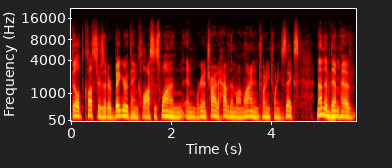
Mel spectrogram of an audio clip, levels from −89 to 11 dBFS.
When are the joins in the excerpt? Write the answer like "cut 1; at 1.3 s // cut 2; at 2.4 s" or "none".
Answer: none

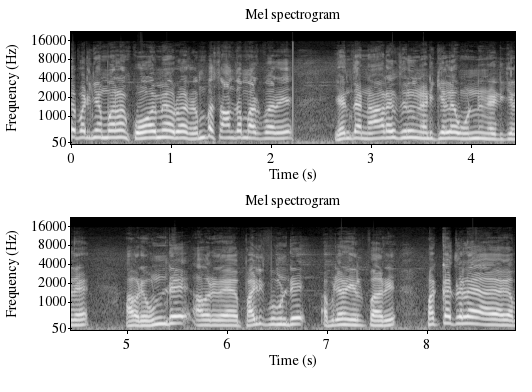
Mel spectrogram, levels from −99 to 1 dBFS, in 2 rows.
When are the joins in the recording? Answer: none

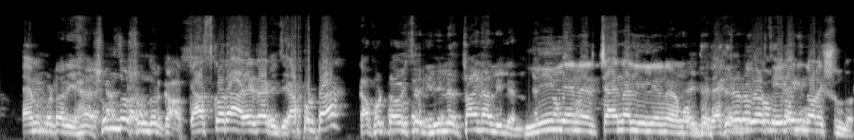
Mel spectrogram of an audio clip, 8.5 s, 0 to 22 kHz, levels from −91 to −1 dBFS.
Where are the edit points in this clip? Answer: none

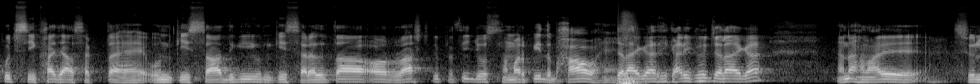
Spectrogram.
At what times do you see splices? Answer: cut 1; at 6.1 s

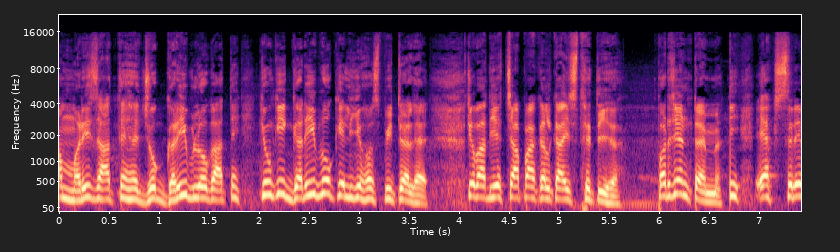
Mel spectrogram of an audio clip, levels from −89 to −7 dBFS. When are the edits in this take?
cut 1; at 4.0 s // cut 2; at 6.7 s

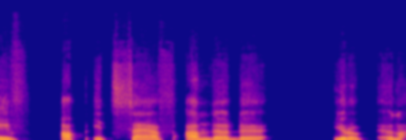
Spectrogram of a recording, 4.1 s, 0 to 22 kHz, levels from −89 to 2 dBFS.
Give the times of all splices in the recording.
none

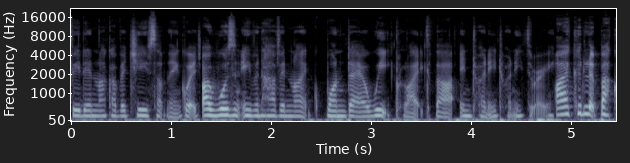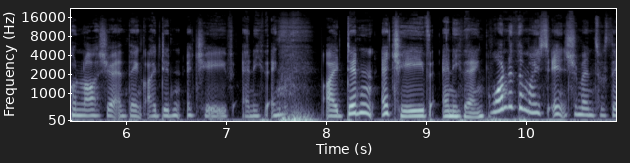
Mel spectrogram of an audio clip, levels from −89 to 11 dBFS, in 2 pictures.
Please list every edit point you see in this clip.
cut 1; at 1.3 s // cut 2; at 4.7 s // cut 3; at 7.8 s // cut 4; at 9.6 s

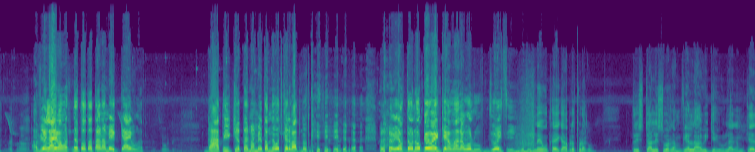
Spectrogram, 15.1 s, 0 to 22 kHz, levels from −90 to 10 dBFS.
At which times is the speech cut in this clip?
cut 1; at 10.7 s

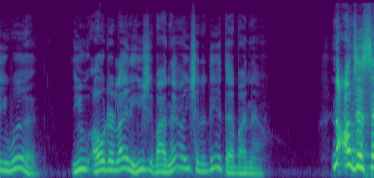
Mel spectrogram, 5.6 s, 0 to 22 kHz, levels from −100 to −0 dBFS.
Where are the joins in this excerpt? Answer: none

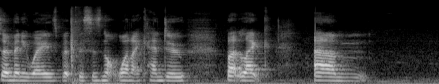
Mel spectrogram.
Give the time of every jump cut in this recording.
none

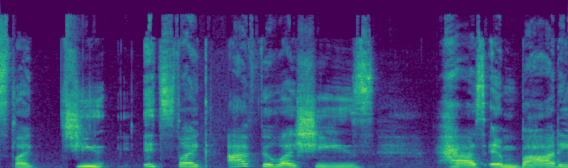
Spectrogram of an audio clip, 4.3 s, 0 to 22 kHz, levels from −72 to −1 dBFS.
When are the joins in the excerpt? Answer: none

